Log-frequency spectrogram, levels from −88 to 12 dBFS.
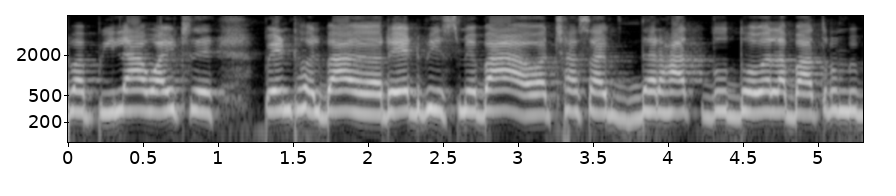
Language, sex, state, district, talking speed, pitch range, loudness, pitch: Bhojpuri, female, Jharkhand, Palamu, 215 wpm, 280-295 Hz, -13 LUFS, 285 Hz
